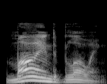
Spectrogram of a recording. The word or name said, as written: mind-blowing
